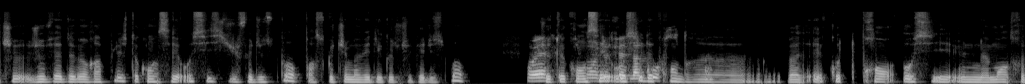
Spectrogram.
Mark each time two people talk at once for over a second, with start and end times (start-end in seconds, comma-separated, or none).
5.4-7.2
